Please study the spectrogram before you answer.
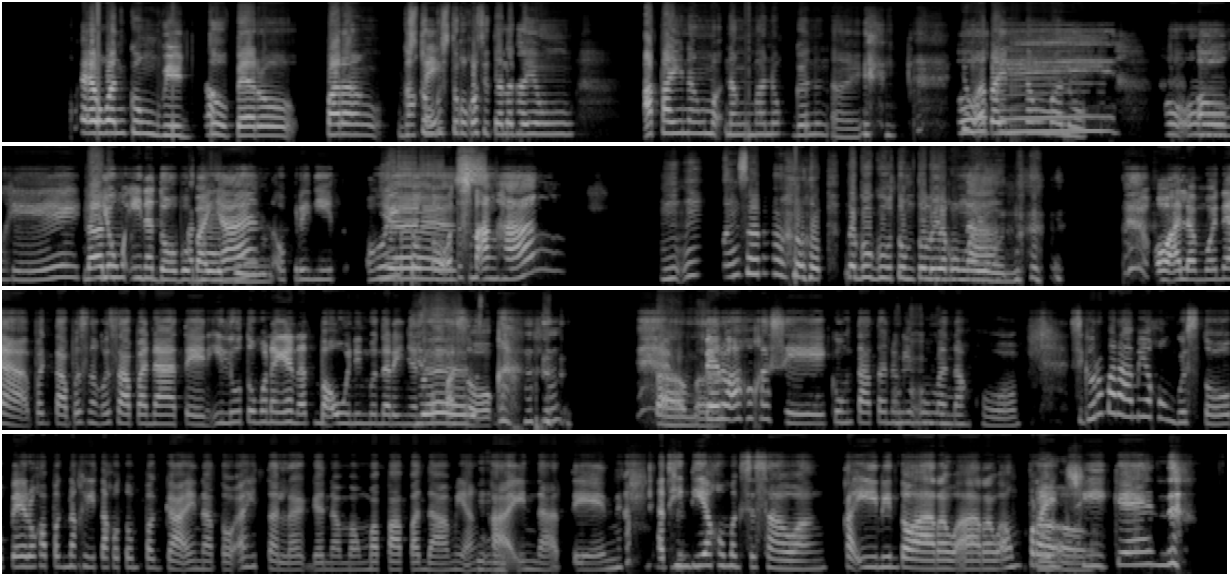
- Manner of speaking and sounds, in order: drawn out: "Okey"; laugh; laugh; chuckle; laugh; chuckle
- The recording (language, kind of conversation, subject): Filipino, unstructured, Ano ang pinakakakaibang lasa na naranasan mo sa pagkain?
- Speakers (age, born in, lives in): 18-19, Philippines, Philippines; 30-34, Philippines, Philippines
